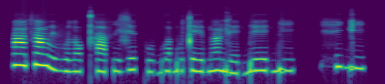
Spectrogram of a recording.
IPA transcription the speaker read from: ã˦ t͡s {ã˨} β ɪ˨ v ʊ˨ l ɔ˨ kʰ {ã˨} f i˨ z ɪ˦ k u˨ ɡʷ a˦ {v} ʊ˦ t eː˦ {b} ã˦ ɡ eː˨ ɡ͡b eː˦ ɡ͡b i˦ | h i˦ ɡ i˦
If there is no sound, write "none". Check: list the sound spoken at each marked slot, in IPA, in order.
ã˦, a˨, b, b

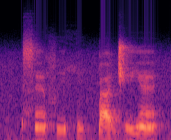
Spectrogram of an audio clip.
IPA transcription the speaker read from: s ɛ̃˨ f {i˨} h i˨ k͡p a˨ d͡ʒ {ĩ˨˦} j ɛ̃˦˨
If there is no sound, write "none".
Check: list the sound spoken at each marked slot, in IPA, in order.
i˨, i˨˦

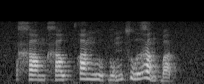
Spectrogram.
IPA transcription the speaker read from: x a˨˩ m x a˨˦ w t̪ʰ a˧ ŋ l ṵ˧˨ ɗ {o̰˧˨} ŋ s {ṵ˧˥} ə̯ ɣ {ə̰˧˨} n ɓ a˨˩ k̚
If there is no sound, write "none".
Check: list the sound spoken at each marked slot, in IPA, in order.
o̰˧˥, ṵ˧˥, a̰˧˨

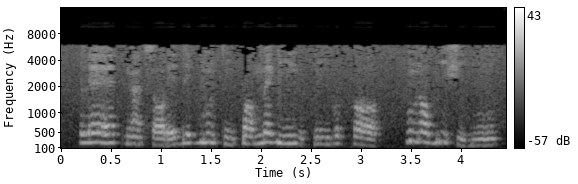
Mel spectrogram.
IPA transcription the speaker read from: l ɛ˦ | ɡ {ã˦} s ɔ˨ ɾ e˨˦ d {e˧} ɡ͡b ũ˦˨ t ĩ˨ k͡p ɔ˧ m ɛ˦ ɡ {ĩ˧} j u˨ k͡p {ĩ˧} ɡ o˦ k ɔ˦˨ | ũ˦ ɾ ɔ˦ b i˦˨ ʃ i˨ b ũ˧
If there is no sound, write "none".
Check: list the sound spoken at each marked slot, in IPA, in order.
ã˧, e˦, ĩ˧, ĩ˧

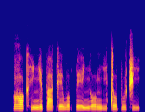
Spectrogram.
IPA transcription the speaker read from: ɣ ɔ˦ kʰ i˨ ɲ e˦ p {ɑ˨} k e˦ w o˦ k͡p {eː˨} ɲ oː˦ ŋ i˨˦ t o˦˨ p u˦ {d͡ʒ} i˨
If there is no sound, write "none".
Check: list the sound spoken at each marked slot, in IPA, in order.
a˨, eː˨, t͡ʃ

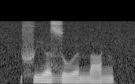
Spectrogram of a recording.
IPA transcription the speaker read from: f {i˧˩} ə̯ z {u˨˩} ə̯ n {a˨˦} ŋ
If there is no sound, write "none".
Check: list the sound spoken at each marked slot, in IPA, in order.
i˧, u˨˩, a˨˦

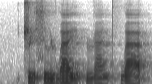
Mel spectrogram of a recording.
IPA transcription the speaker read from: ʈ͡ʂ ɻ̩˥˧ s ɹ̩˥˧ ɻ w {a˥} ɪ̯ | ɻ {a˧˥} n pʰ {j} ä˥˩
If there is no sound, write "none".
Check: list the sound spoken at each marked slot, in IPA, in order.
a˥˩, a˧˥, w

